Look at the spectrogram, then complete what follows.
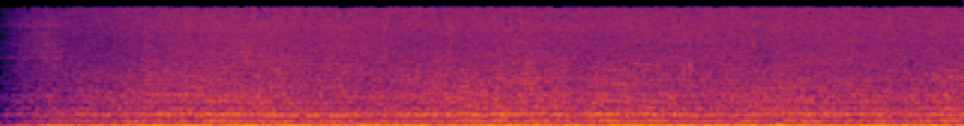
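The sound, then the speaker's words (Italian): Buzzing of dozens of bees forms a dense, continuous drone with a steady low hum and layered overtones. It stays even in loudness throughout, with no voices. “Si tratta del ronzio di decine di api”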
